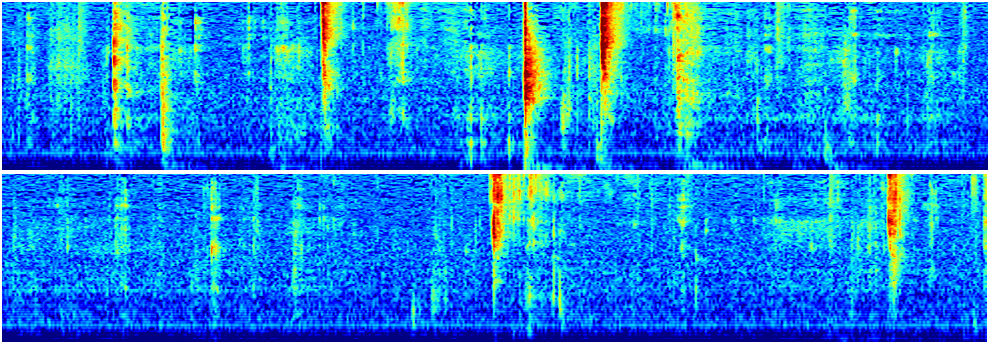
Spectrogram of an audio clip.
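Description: Close-miked eating: chewing and biting with scattered short crunches and clicks, the loudest about three seconds in and a few more near the end.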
